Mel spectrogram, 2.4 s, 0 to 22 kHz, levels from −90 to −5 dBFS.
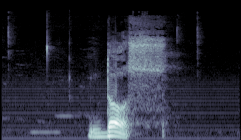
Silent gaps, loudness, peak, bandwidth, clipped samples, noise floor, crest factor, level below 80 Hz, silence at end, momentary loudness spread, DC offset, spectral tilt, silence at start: none; -19 LUFS; -2 dBFS; 14 kHz; under 0.1%; -57 dBFS; 20 dB; -52 dBFS; 0.75 s; 22 LU; under 0.1%; -4.5 dB/octave; 0.9 s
